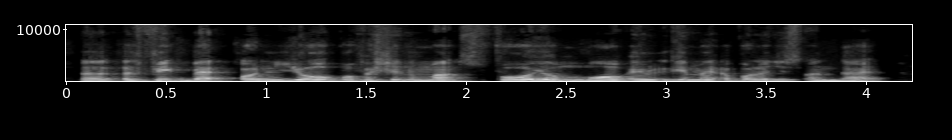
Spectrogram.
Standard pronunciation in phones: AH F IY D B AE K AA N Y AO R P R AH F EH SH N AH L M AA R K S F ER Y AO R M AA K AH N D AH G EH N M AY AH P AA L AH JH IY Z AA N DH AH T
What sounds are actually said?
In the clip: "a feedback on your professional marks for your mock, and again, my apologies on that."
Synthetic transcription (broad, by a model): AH F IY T B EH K AA N Y AO P R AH F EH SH AH N M AA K S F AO Y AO M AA AH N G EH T M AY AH P AA L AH JH IY S AA N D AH T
